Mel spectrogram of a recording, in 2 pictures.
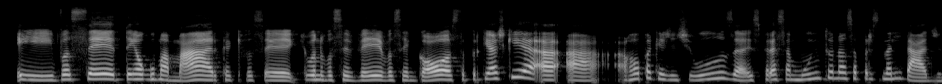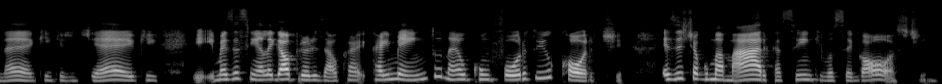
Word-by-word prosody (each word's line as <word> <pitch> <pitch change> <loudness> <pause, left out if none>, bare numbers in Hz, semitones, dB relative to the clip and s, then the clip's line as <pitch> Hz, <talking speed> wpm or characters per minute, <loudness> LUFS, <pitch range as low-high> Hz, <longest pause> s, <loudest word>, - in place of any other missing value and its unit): E 200 -2 -2
você 240 +1 +4
tem 240 0 0
alguma 230 -2 0
marca 205 +2 +4
que 205 - -18
você 185 -2 -1
que - - -26
quando 215 -1 -2
você 200 0 -6
vê 195 +3 +1
você 195 0 -8
gosta? 210 +4 +3
Porque 230 +4 -7
acho 265 +1 +2
que 340 -1 -2
a 215 -8 +5
a 180 -1 0
a 215 - -10
roupa 255 +6 -3
que 270 -3 -9
a - - -3
gente 210 -1 -11
usa 240 +2 -4
expressa 225 +3 -5
muito 245 +7 -8
a - - -5
nossa 275 0 -4
personalidade, 250 - -4
né, 180 0 -1
quem 190 0 -17
que 185 - -16
a - - -15
gente 175 +1 -13
é, 200 +2 +2
o 185 - -8
que 195 -1 -14 0.3
e, 350 - -6
mas, 230 +2 0
assim, 270 -4 -4
é 210 - +3
legal 235 +2 +7
priorizar 205 -6 -3
o - - -11
cai 200 0 -8
caimento, 235 - -1
né, 230 -3 -1
o 230 - -3
conforto 225 +3 -2
e 295 - -4
o 330 - -4
corte. 180 - 0 0.4
Existe 265 +4 -1
alguma 240 -3 +1
marca, 210 -1 +6
assim, 220 +4 -7
que 205 -3 -19
você 180 0 -10
goste? 200 +2 -4
215 Hz, 190 wpm, -24 LUFS, 195-240 Hz, 0.4 s, legal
